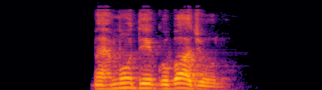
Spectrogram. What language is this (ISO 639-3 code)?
phl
